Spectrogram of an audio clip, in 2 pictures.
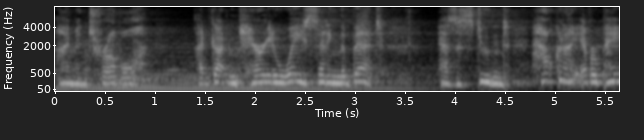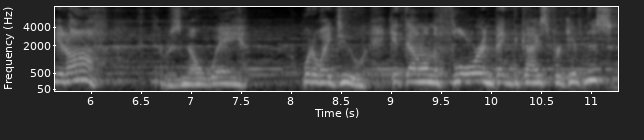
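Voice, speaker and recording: A woman playing a proud but easily flustered teenage student waiter in an anime audio drama, earnest and expressive. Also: mid-range voice, normal speed, lightly acted. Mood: worried. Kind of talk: anime audio drama dub with inner monologue. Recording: studio voice over clear background music.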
